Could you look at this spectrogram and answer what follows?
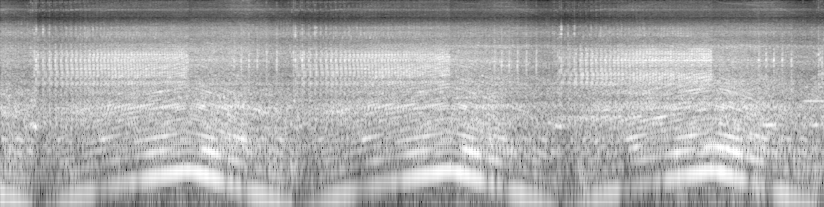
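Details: Skoda Rapid diesel after injector replacement: slow repeating rev rise and fall about every four seconds with clatter over it during the automatic injector adaptation, accessories off; normal.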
